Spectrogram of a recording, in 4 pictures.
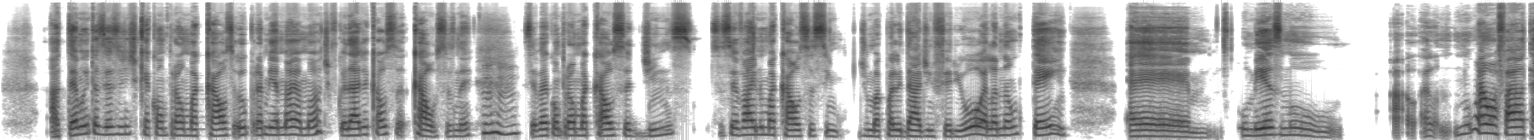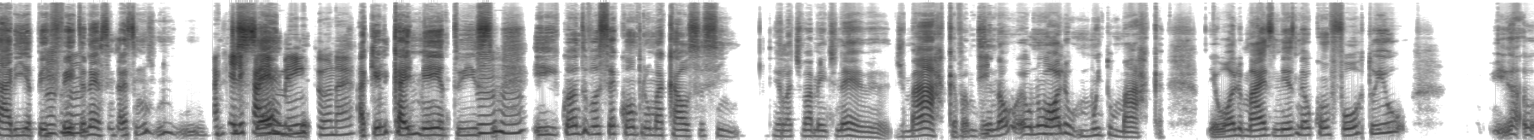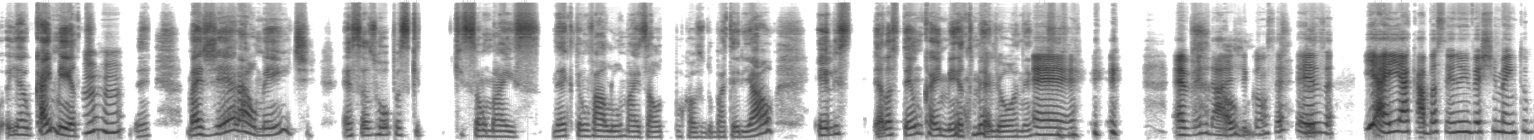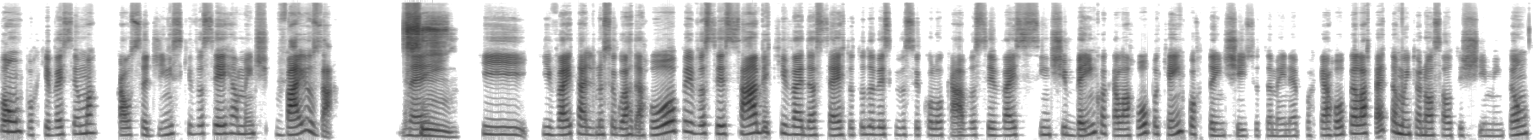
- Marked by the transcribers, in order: tapping; chuckle; stressed: "vai"
- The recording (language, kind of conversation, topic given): Portuguese, podcast, Quais são as peças-chave do seu guarda-roupa?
